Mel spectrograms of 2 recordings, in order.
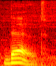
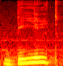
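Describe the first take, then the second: First: The vowel is a short e sound. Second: The vowel is a long ee sound. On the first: The speaker calls it right. "बल्कि डेल्ट" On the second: The speaker calls it wrong. "डील्ट नहीं"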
